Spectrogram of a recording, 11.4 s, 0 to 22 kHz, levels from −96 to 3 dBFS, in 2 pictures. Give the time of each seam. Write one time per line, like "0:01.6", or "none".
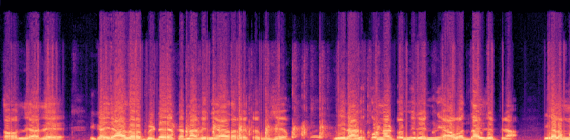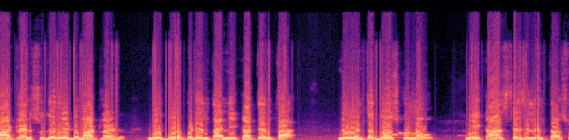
none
